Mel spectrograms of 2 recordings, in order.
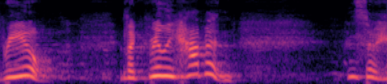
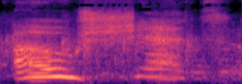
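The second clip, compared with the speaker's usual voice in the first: laughing dismay; 4 semitones higher, 6 dB louder, much slower than usual. Retold or imitated. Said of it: "I was like".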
